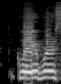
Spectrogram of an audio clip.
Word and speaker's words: glabrous: like that Gabor or non-hairy skin non-hairy skin glabrous is a little more glamorous right or yeah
